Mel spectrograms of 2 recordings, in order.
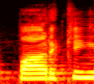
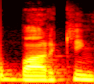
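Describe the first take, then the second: First: Said in the usual way. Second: بارکنگ with b replacing the p; Arabic speakers' pronunciation. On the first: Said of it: "وہ پارکنگ نہیں کہہ سکتے". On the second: Retold or imitated. Teacher showing how Arabic speakers say parking, b for p in بارکنگ. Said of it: "کیونکہ پے نہیں ہے ان کی زبان میں".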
